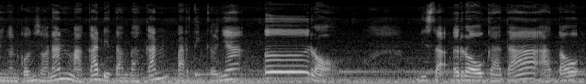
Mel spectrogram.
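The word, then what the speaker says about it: 의: Ei di sini karena ditaruh di belakang maka dibacanya e artinya milik.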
